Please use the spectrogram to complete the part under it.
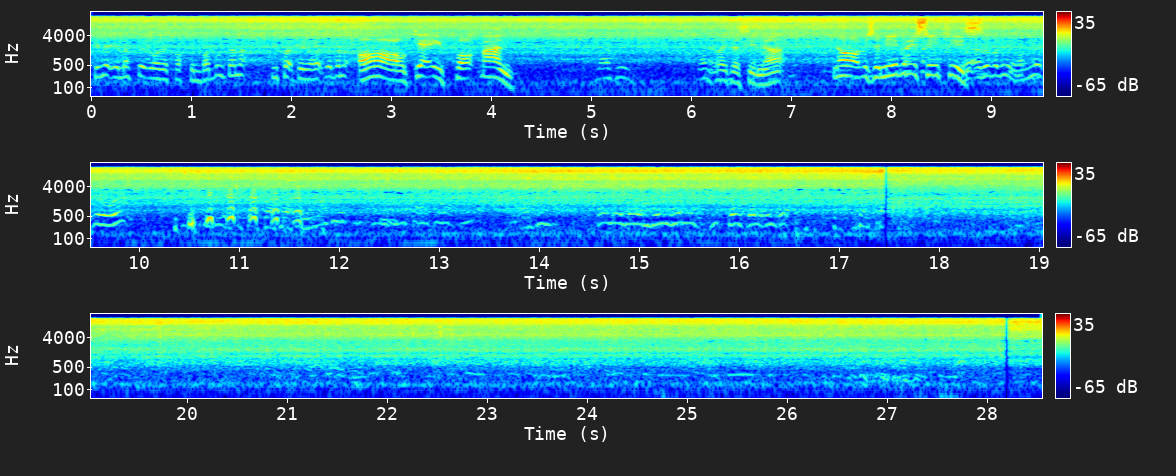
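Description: Water gushes and hisses steadily from a burst pipe outdoors.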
